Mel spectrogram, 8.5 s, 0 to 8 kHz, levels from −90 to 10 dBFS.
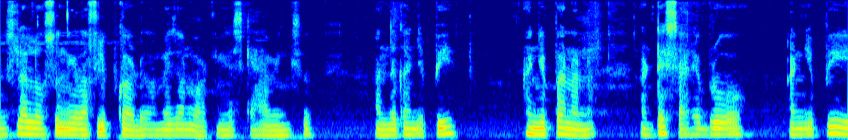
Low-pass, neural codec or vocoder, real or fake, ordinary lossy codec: none; none; real; none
